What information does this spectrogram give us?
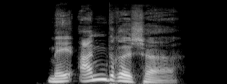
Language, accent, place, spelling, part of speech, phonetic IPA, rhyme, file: German, Germany, Berlin, mäandrischer, adjective, [mɛˈandʁɪʃɐ], -andʁɪʃɐ, De-mäandrischer.ogg
- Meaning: inflection of mäandrisch: 1. strong/mixed nominative masculine singular 2. strong genitive/dative feminine singular 3. strong genitive plural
